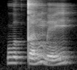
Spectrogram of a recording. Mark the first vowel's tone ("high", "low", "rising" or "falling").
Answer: low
